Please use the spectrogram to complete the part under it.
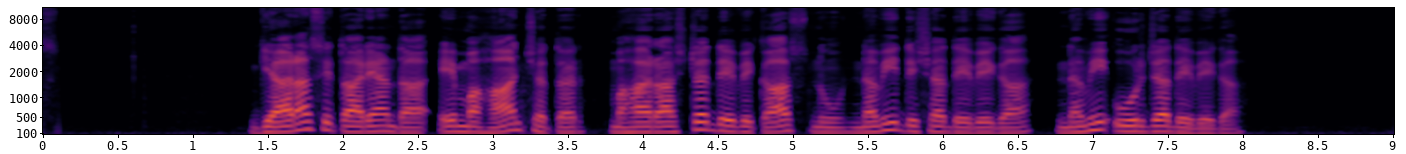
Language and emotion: Punjabi, neutral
